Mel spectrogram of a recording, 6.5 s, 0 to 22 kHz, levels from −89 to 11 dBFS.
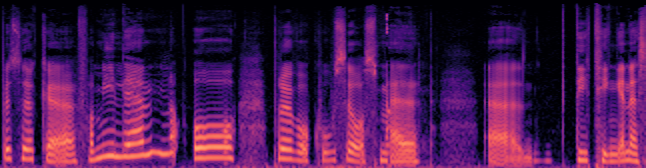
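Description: At about 3.83 s the speech gets hit by damaged data in a compressed stream, lasting roughly 70 ms until 3.90 s. What you hear is a short chirp, squawk, click or hole cutting into the audio. Some bytes in that stretch of the encoded file are wrong, so the decoder can't make sense of those frames, loses its place, and has to hunt for the next valid frame header before normal playback picks up again.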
